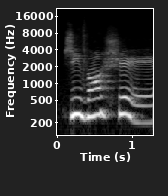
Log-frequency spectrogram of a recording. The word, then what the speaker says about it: Givenchy: And then I have this other Guerlain, no, Givenchy, I've been saying it wrong, in like this hot pink color.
